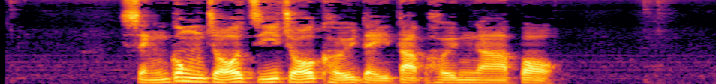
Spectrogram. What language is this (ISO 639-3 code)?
yue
